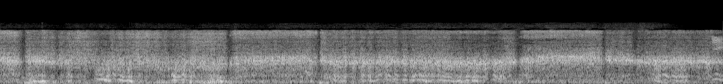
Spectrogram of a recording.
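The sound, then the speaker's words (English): Loud rasping breaths from a voice imitating the alien Queen's heavy breathing from the film in which Ripley and Newt meet her, wheezing and snorting continuously for several seconds with no words spoken. “And again, you got to question why she's breathing, because we've not seen the aliens really breathing before this.”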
